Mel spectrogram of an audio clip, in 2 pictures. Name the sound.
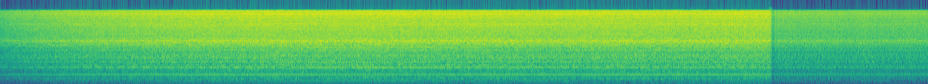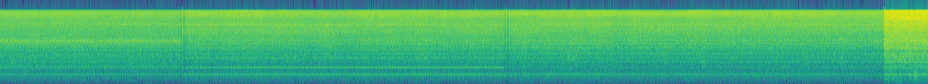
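machine counterboring holes in an aluminum mini pallet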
